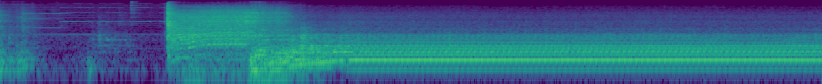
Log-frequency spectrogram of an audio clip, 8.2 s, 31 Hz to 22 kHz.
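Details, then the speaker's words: Lamborghini Diablo VT V12 garage find, first start after fuel pump problem found, clutch in, neutral: short crank catches at once, revs flare then settle into steady even idle with no misses; healthy start. "holy moly that kicked right over that sounds awesome"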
